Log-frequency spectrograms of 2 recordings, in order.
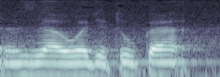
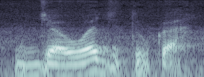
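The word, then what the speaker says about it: زوجتك: Huruf jim, zawajtuka, ya, dibacanya dan mengganti jim menjadi zal, zawajtuka, aturan jawajtuka.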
